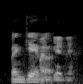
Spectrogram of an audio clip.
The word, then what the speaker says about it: Mangina: Is that the way you pronounce it? Mangina? Mangina. Yeah.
